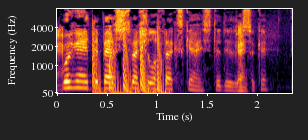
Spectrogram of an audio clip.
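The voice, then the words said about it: Imitates another person's voice, poorly. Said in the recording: “We have the worst Trump impression. ... I'm only doing it like 10 levels deep from other comedians' Trump impression.”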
